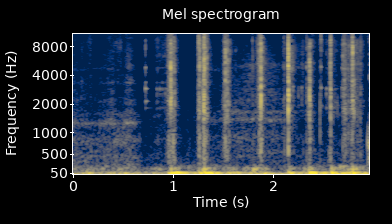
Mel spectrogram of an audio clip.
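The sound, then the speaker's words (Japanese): Rapid plastic clicking and clacking of a MoYu speed cube being twisted and solved, a quick irregular flurry of sharp snaps running the whole time, with no voices. “これがねこういうことを毎日やってるわけだよね揃ったまあ、スピードキューブも楽しいよ”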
